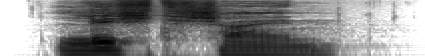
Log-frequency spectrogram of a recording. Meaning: gleam of light
- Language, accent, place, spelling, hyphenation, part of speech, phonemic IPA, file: German, Germany, Berlin, Lichtschein, Licht‧schein, noun, /ˈlɪçtˌʃaɪ̯n/, De-Lichtschein.ogg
